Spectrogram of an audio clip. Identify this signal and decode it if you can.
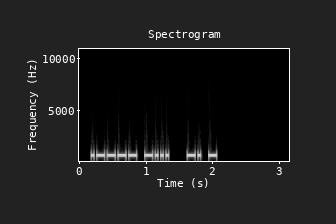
Morse code, heard as a keyed tone, about 30 wpm, 700 Hz. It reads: 1B NT
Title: Field Day Exchanges Encore - 30wpm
